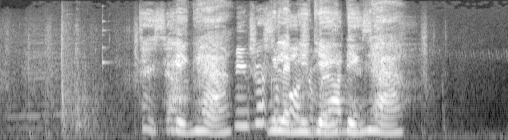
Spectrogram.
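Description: A young woman speaks up close with a questioning, surprised tone.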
